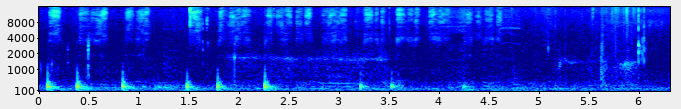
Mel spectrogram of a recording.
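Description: Marker pen writing on a whiteboard: a quick run of short strokes and taps over the first three seconds or so, then only faint sounds.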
